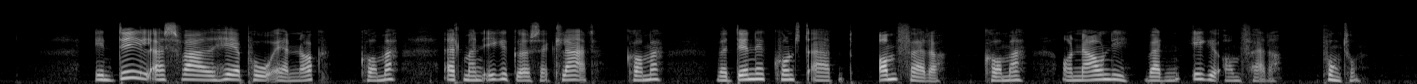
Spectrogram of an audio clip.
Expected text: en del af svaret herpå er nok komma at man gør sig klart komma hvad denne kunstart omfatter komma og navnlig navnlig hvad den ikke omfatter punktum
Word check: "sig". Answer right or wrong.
right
